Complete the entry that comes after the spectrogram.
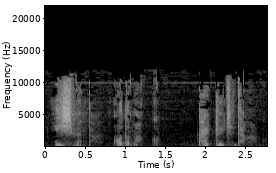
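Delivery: soft, low whisper of sorrow; hushed telling. A narrator's reading. (안타깝게 낮춘 목소리)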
